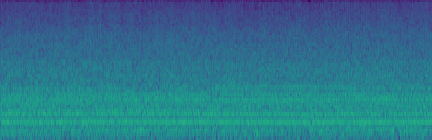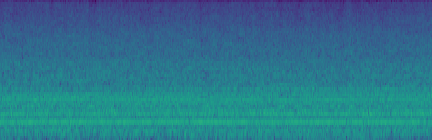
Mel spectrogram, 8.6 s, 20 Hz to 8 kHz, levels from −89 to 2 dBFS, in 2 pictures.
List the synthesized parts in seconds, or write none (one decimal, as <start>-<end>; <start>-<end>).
0.0-2.3; 3.8-8.6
